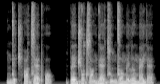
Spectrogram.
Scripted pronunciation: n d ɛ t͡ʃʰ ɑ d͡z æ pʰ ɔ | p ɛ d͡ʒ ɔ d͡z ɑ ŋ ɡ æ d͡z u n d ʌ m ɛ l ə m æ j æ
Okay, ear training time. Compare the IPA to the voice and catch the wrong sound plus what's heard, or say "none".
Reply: none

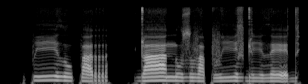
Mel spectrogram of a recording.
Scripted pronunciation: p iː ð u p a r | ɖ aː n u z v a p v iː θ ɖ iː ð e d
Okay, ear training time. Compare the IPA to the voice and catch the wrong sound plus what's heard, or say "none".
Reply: θ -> z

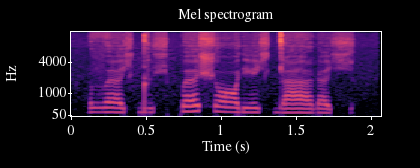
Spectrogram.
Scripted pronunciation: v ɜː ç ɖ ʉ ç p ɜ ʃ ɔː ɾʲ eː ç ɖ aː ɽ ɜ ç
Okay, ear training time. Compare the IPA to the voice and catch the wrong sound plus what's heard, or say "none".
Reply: none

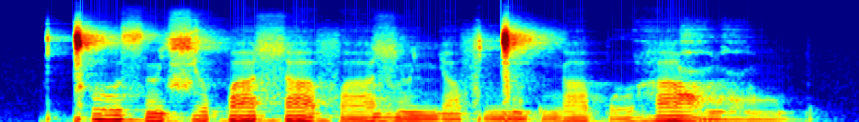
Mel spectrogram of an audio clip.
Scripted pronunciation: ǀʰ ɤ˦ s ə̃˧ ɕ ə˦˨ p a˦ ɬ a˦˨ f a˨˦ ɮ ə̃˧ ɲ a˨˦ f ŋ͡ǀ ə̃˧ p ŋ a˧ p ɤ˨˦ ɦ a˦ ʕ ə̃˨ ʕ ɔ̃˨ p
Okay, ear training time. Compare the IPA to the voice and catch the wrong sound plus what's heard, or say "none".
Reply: none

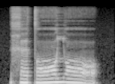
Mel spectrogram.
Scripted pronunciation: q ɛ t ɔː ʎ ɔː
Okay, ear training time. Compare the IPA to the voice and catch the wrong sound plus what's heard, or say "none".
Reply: q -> x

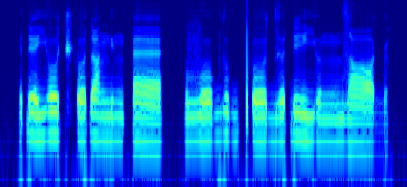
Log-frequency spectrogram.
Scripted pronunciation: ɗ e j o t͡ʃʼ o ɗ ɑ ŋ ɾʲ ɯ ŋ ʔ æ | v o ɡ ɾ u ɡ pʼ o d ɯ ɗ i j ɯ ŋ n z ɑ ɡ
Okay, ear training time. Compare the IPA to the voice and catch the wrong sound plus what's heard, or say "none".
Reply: none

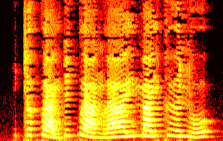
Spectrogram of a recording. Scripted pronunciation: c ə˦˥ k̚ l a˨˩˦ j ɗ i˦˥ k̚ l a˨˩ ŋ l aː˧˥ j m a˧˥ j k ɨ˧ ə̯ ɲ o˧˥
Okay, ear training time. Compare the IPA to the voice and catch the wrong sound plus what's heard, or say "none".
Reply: none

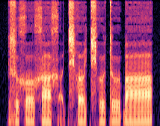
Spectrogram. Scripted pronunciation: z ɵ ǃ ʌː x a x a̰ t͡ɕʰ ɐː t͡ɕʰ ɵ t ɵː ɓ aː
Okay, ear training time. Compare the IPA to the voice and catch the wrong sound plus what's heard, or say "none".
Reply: ǃ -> x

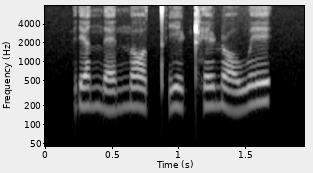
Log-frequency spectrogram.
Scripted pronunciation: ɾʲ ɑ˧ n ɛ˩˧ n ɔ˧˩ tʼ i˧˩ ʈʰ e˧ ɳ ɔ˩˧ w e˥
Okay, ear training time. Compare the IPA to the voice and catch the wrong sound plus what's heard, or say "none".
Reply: none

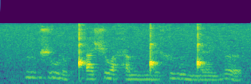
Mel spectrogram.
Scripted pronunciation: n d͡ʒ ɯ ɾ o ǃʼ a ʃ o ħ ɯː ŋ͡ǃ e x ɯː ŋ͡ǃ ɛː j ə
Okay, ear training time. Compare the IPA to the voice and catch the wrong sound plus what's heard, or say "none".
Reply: ɯ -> u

